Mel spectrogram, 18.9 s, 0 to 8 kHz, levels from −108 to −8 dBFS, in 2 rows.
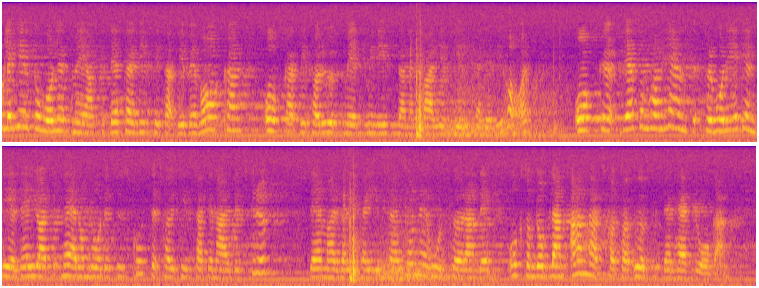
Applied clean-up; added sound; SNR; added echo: none; Sliding door; 6 dB; reverberation time 1.9 s.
